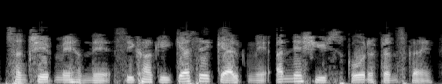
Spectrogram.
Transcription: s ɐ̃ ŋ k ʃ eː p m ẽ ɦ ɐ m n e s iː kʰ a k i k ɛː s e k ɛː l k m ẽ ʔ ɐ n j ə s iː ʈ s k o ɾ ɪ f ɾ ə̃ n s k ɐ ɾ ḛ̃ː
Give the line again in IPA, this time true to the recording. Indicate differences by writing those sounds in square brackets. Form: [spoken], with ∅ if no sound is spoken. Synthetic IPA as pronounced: s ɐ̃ ŋ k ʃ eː p m ẽ ɦ ɐ m n e s iː kʰ a k i k ɛː s e k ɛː l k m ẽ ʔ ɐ n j ə [ʃ] iː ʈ s k o ɾ ɪ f ɾ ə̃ n s k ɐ ɾ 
